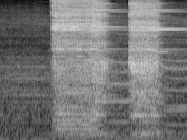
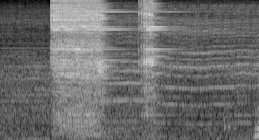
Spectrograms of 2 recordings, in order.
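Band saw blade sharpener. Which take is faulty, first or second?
second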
